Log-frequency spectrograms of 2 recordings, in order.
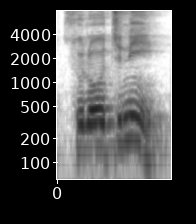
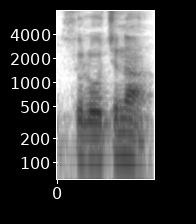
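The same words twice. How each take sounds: First: सुलोचनी ending in EE; wrong form सुलोचनी. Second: सुलोचना ending in AA, lower; correct form सुलोचना. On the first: Teacher shows the last error, mistaken form. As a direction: say सुलोचनी, su-loch-nee. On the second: Teacher corrects सुलोचनी, lower correct form. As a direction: say सुलोचना, su-loch-naa. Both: Shown as a demonstration. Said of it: "नहीं".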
